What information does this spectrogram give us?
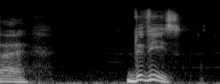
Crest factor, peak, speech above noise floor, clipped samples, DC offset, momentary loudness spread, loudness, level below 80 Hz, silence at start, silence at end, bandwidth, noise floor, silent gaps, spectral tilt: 14 dB; -12 dBFS; 23 dB; under 0.1%; under 0.1%; 12 LU; -25 LUFS; -48 dBFS; 0 s; 0 s; 14.5 kHz; -47 dBFS; none; -4.5 dB/octave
